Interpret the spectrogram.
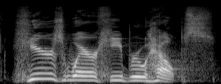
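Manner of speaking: ordinary talk, nothing marked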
